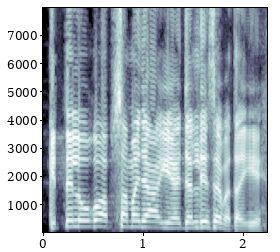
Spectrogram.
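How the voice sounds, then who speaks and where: A male maths teacher in an online coaching lecture, working through a problem step by step and checking in with his students. His voice sits high and sounds smooth and resonant. The recording is close and dry, with little room sound. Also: expressive, quick pace, a bit bright, dry recording. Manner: patient step-by-step explaining, often asks students to reply. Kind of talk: online exam-prep lecture.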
